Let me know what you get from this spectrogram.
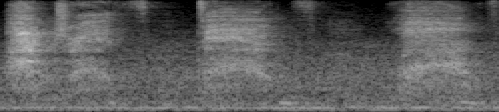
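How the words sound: The words are whispered very quietly. "we're gonna whisper like it's a secret"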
